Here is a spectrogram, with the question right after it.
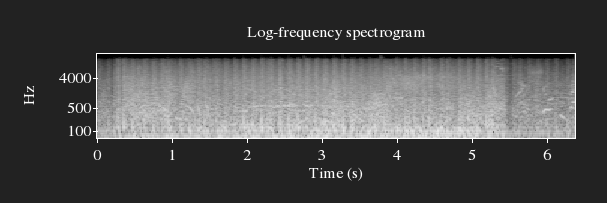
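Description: Sustained rapid gunfire from the PS2 vehicular combat game RoadKill, loud and continuous for over five seconds with dense bursting shots, dropping off abruptly near the end.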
